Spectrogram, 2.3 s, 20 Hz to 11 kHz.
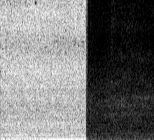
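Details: John Deere X320 riding mower with 48-inch deck after deck belt replacement: about a second of steady, even engine and deck roar; running normally.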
